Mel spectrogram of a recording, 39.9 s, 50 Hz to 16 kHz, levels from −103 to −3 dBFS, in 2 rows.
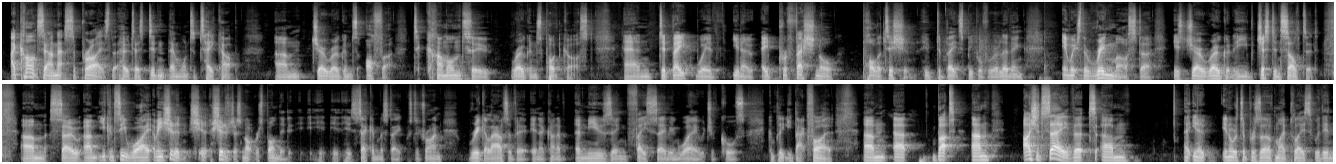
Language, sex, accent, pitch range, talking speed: English, male, British, 85-105 Hz, 165 wpm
